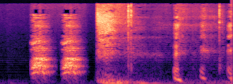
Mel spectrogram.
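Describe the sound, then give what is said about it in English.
A dog barks twice, loud, in a TV studio during a live broadcast, then a burst of rustling noise follows and a few shorter, sharper yips come in quick succession. “Because Mike's live on TV and you don't hear the dog bark.”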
